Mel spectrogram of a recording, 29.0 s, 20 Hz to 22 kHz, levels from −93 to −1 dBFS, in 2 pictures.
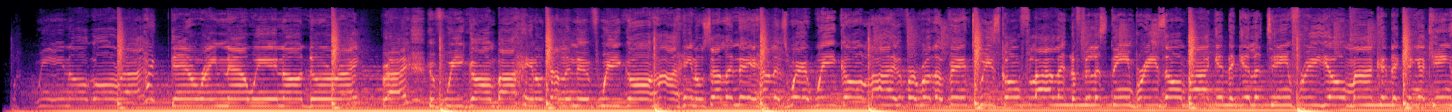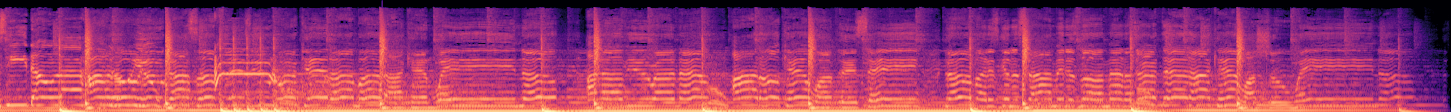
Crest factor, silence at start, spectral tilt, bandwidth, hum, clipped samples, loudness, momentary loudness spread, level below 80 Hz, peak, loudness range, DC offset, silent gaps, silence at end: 12 dB; 0.1 s; -5.5 dB/octave; 16 kHz; none; under 0.1%; -14 LUFS; 5 LU; -14 dBFS; 0 dBFS; 2 LU; under 0.1%; none; 0.25 s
